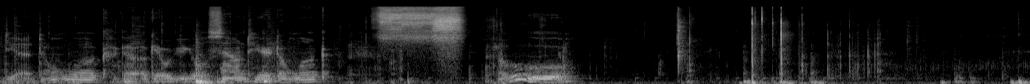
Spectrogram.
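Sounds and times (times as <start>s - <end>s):
speech: 0.2s - 4.1s, 5.0s - 5.8s
soda fizzing: 3.7s - 4.7s.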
